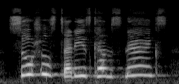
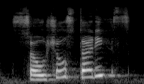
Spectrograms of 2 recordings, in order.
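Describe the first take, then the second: First: High, eager schoolgirl voice; high-pitched, excited pupil; eager cry. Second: Higher, questioning echo; mildly incredulous teacher, rising at the end; puzzled query. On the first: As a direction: pipe up keenly with the answer. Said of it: "cried Elizabeth Gardner eagerly". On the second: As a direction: repeat it as a doubtful question. Teacher puzzled by pupil's suggestion. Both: A narrator's reading.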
